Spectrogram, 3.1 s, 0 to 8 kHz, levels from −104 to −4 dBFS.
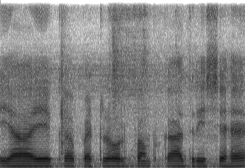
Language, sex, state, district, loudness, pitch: Hindi, male, Jharkhand, Deoghar, -17 LUFS, 115 Hz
